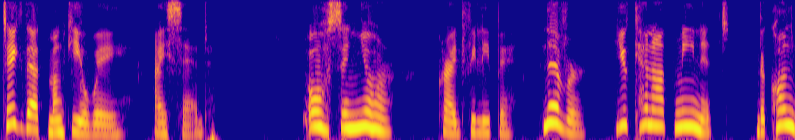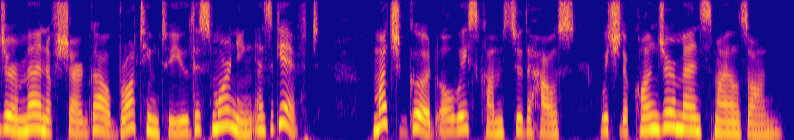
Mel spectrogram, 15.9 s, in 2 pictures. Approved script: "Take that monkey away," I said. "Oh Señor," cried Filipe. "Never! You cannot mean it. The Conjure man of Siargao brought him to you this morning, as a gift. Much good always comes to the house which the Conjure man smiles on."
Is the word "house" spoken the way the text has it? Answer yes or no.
yes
